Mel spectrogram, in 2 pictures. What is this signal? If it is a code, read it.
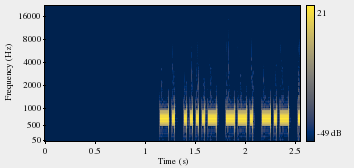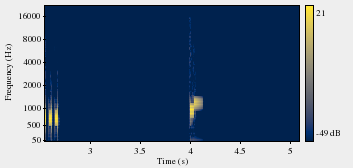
Morse code, heard as a keyed tone, about 39 wpm, 700 Hz. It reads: N4GKS
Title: USA Call Signs - 5 Characters - 2x Character Spacing - 40wpm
